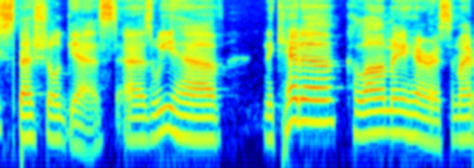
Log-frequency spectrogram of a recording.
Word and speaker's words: Niketa: have a very special guest as we have niketa kalame Harris am I pronouncing that right Nikita Nikita thank you anyway today you may know Nikita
